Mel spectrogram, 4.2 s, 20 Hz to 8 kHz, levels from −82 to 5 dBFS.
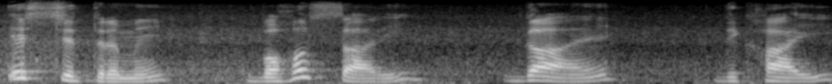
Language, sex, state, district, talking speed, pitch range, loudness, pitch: Hindi, male, Madhya Pradesh, Katni, 100 wpm, 125-175 Hz, -16 LUFS, 140 Hz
